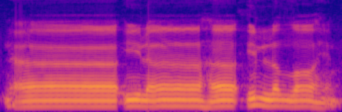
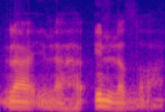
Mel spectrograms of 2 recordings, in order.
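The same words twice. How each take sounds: First: The vowels are drawn out long and slow. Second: The vowels are kept short and quick. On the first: "Kemudian ada yang baca panjang" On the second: "ada yang membacanya dibaca pendek"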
